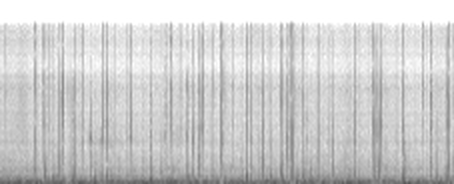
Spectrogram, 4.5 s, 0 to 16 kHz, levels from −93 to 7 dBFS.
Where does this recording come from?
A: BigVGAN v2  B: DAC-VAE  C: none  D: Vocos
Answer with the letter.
B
